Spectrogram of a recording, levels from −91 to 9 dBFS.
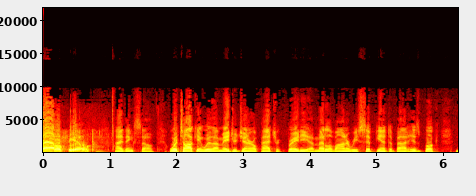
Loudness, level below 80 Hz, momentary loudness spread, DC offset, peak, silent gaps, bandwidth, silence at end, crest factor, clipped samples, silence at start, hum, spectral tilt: -15 LUFS; -46 dBFS; 8 LU; under 0.1%; -2 dBFS; none; 9.8 kHz; 0 s; 12 dB; under 0.1%; 0 s; none; -6.5 dB/octave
